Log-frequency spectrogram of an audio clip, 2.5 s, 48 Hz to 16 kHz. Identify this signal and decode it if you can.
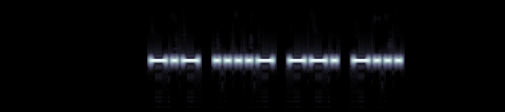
Morse code, heard as a keyed tone, about 45 wpm, 700 Hz. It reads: K4GB
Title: USA Call Signs - 4 Characters - 45wpm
